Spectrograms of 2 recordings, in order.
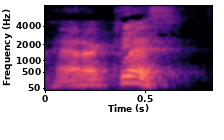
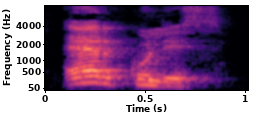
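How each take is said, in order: First: Heracles said the Greek way, not like Hércules; Heracles, Greek style; Greek form. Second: Said in the usual way. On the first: Shown as a demonstration. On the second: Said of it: "é o Hércules".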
